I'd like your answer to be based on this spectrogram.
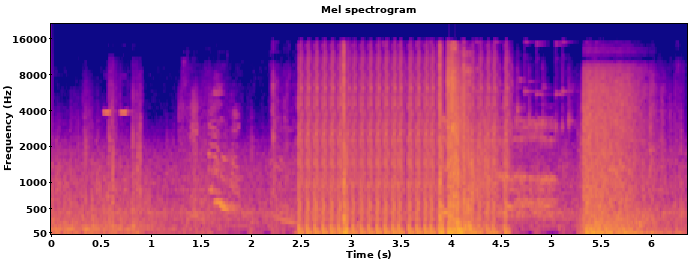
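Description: Rapid automatic gunfire bursts and sharp single shots ring out in Call of Duty Mobile, a fast rattling volley in the middle followed by a heavier boom, with game sounds and a voice heard in between.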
